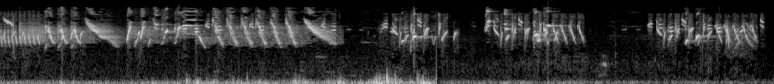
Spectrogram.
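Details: Goldfinch song played as a lesson for a pet goldfinch: fast repeated trilled phrases of high ticking notes, then shorter separated bursts of twittering after a pause; a low thump partway through.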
